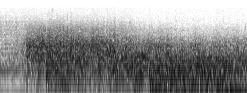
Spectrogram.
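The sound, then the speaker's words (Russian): Thunder rolls over a leafless forest on a dark late-November night. A quiet half-second gives way to a loud, broad rumble that keeps rolling heavily and steadily to the end. “Гром пророкотал еще раз, теперь уже ближе. Прокатился по безлистому лесу грузно и широко.”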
